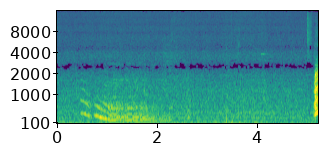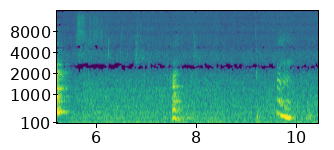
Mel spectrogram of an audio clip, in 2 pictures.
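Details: A sleepy Husky/Labrador mix puppy gives a wavering whine, then a few short yips and squeaky whimpers.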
